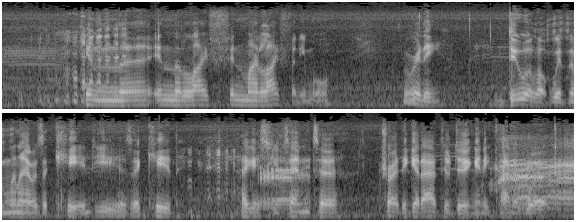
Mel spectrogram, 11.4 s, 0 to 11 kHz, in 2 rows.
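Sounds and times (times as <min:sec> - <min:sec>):
sheep bleating on a farm: 0:00.0 - 0:01.4, 0:07.5 - 0:08.9, 0:10.2 - 0:11.4
speech: 0:00.8 - 0:03.4, 0:04.0 - 0:11.4.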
